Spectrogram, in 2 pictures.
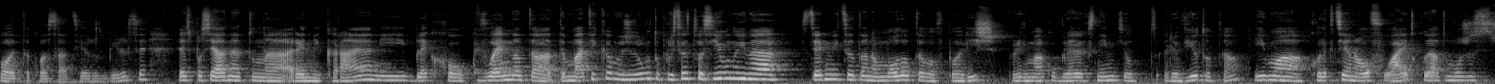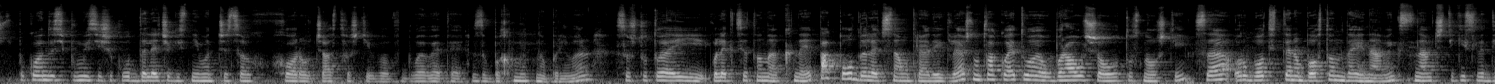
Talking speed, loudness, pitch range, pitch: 175 wpm, -24 LUFS, 160-195 Hz, 180 Hz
